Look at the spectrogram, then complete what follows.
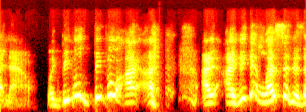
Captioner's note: chuckles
